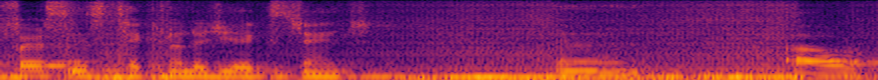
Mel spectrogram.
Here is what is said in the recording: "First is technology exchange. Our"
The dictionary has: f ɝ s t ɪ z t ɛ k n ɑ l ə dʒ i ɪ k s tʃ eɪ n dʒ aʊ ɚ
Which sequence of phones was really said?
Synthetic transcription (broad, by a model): f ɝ s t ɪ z t ɛ k n ɑ l ə dʒ i ɪ k s tʃ eɪ n dʒ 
